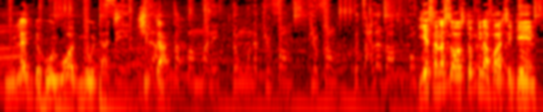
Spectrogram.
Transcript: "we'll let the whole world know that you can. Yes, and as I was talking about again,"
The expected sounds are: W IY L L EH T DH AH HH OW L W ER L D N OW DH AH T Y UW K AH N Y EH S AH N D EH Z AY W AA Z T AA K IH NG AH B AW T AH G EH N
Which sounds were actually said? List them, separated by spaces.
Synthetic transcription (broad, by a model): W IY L L EH T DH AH HH OW L W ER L D N OW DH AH T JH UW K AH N Y EH S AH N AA S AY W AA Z T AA K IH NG AH B AW T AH G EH N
